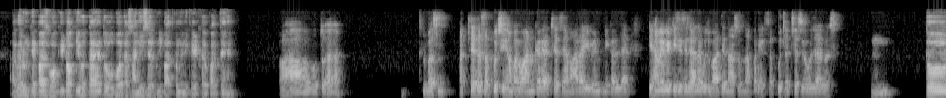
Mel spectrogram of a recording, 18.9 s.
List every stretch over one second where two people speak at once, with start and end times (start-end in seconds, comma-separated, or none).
none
